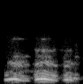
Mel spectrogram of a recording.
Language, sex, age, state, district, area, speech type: Odia, male, 45-60, Odisha, Sambalpur, rural, conversation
